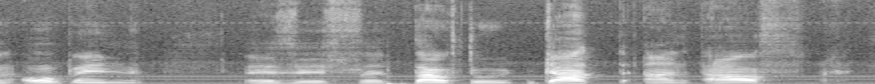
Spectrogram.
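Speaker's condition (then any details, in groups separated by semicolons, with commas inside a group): Cerebral palsy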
